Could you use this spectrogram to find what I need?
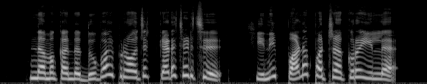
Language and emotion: Tamil, happy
